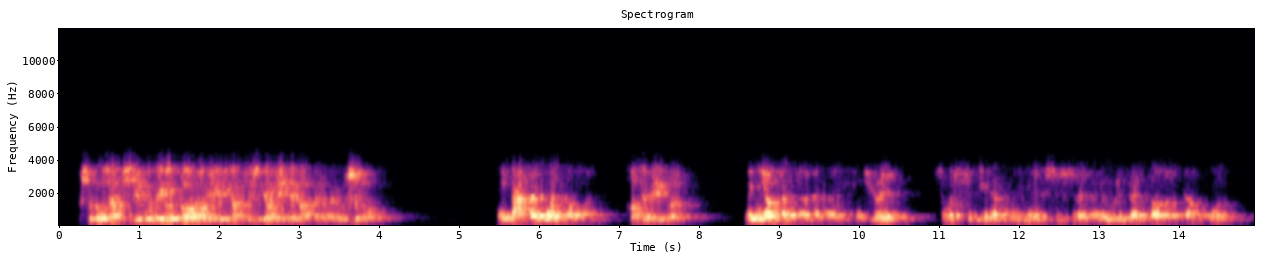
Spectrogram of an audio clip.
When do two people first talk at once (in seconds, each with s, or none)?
none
